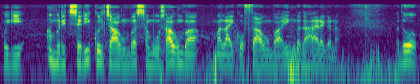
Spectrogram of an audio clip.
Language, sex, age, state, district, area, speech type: Manipuri, male, 30-45, Manipur, Tengnoupal, rural, spontaneous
